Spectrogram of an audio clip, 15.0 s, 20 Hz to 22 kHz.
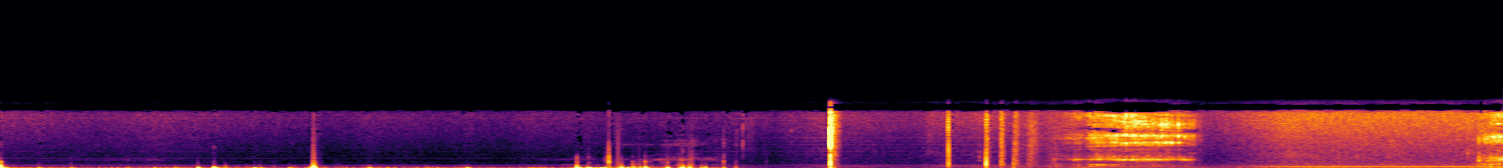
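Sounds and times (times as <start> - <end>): faint steady hum: 0.0 - 15.0
person snoring: 10.6 - 12.0, 14.7 - 15.0.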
